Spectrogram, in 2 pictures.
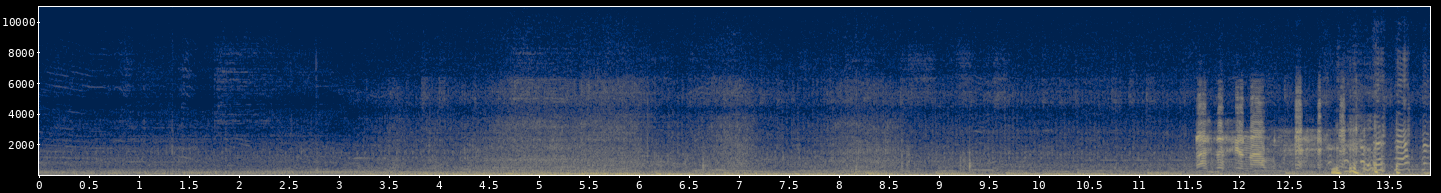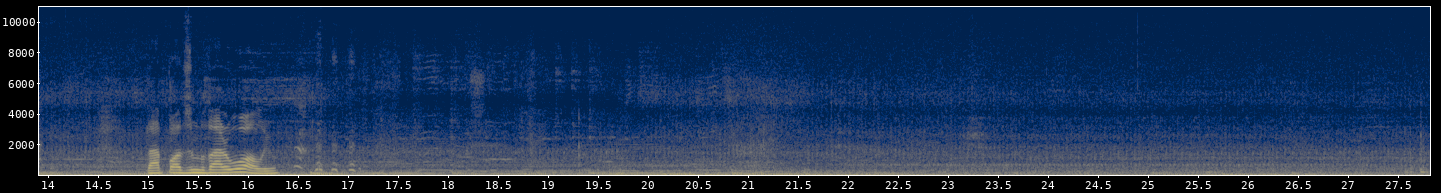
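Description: A pickup truck's engine rumbles low and steady.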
